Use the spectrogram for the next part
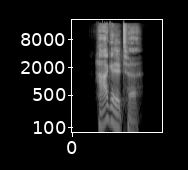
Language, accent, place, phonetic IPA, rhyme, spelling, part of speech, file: German, Germany, Berlin, [ˈhaːɡl̩tə], -aːɡl̩tə, hagelte, verb, De-hagelte.ogg
- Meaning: inflection of hageln: 1. third-person singular preterite 2. third-person singular subjunctive II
